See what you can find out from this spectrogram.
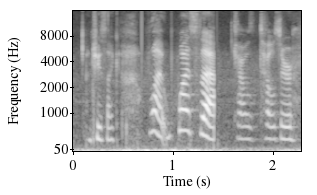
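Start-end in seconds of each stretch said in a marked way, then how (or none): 0.7-1.4 high, louder startled question; mock bewilderment. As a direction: imitate a stunned heroine. Heroine bewildered again.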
